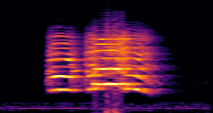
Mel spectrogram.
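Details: Bekisar cockerel under care, a frequent and shrill crower: one full crow in two linked parts, a brief rising note then a longer loud, raspy, ringing cry trailing off, with a low steady hum behind.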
